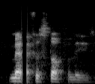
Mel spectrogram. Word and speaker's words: Mephistopheles: It's like Mephistopheles. Have I pronounced that correctly? Mephistopheles, yeah. Thank you.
